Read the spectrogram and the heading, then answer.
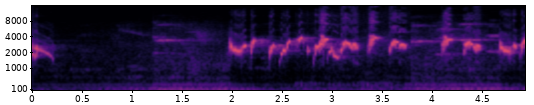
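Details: Red-whiskered bulbul, 'beul' doubled song for caged learners: a falling whistle, a quiet gap, then a fast bubbling string of short chirpy whistles repeated rapidly.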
